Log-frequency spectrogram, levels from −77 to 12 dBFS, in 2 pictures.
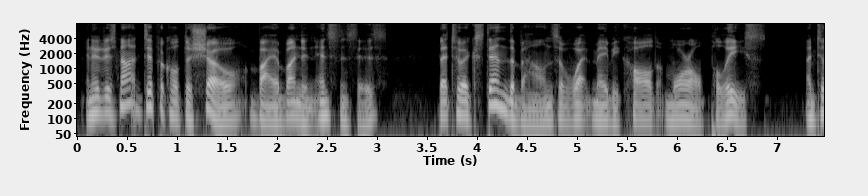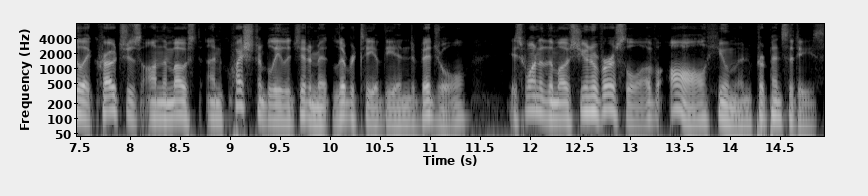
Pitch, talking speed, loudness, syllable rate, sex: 100 Hz, 175 wpm, -21 LUFS, 6.0 syllables/s, male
